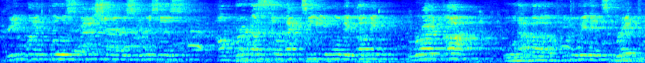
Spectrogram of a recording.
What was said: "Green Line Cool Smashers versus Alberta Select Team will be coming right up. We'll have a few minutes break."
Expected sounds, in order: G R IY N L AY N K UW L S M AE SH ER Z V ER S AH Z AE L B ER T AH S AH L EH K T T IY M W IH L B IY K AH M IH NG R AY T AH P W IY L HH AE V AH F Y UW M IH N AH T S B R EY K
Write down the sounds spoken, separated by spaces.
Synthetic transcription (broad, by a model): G R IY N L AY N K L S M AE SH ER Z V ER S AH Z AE N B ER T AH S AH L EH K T T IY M W IH L B IY K AH M IH NG R AY T AH P W IY L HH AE V AH F Y UW M IH N AH T S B R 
